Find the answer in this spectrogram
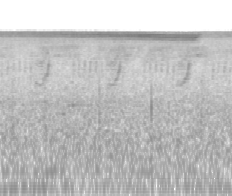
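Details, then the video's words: Kaempfer cicada giving an even, shrill, hissing drone. It swells slightly and then drops in level near the end, with a few faint short chirps behind it. "著作権フリーの効果音 ニイニイゼミ"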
